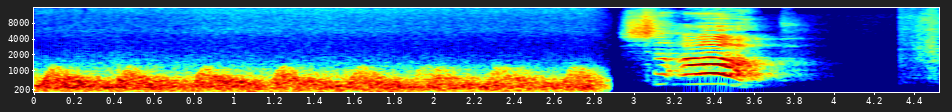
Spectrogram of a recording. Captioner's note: heart beating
